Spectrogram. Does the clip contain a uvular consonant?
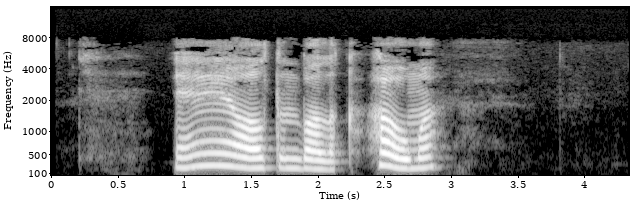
yes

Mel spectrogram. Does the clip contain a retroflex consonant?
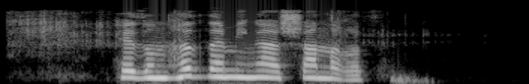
no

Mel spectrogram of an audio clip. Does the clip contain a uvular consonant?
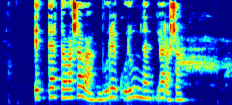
no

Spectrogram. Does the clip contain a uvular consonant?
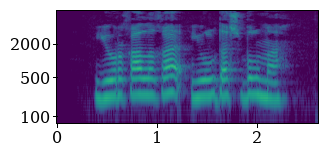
yes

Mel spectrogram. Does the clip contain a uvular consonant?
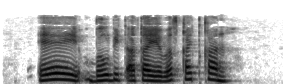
yes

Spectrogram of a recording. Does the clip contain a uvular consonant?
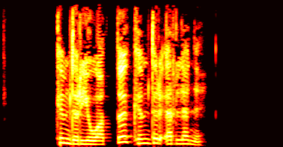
no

